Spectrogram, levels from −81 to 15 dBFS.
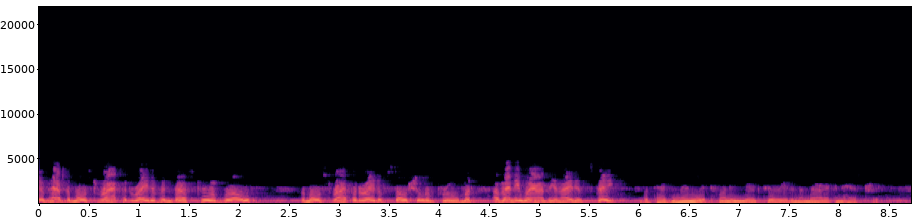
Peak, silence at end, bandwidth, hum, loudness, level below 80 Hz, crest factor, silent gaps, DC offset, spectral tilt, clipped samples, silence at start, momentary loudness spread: -4 dBFS; 0 s; 4.4 kHz; none; -17 LUFS; -46 dBFS; 12 dB; none; under 0.1%; -7 dB/octave; under 0.1%; 0 s; 7 LU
